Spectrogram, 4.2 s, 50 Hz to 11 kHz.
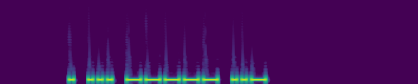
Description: Morse code, heard as a keyed tone, about 25 wpm, 700 Hz. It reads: ES0U
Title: DXCC-100 Call Signs - 4 Characters - 25wpm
